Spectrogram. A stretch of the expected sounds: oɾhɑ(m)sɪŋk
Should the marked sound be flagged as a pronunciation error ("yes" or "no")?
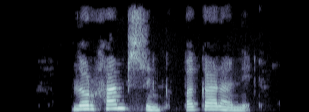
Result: no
